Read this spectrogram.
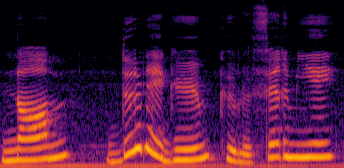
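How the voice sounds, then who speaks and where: A woman teacher with a Moroccan accent slowly reading and sounding out syllables for young children. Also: high voice, expressive, warm tone, breathy edge. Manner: pronounces syllables slowly and distinctly, spelling out letters. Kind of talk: slow, deliberate reading lesson for children.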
